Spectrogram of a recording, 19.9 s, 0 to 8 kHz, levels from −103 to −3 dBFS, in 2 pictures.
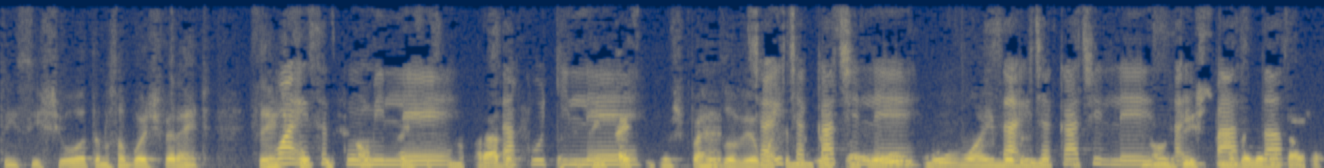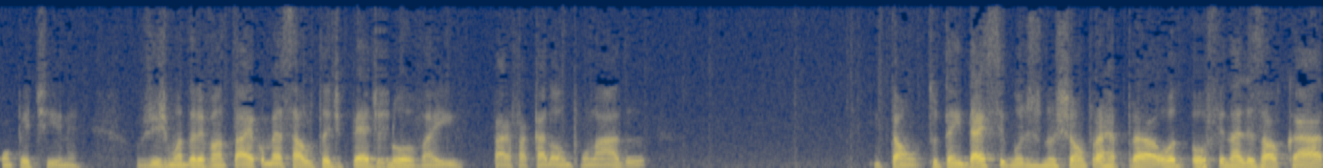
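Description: The speech carries a rough, grainy texture from start to finish, with noise filling the gaps between harmonics, which is likely low-delay AAC compression (AAC-ELD) at a rate around 32 kbps. On a spectrogram the harmonic stripes look blurred and speckled, and the band-limited audio shows nothing above 8 kHz.

From 2.3 to 3.64 s, 4.15 to 5.06 s, 5.94 to 6.52 s, 6.82 to 7.07 s, 7.73 to 8.14 s, 8.51 to 9.2 s and 9.36 to 9.96 s, the speech dips by roughly 15 to 30 dB. The deepest dip, near 30 dB, comes around 6.8 to 7.1 s. This is likely speech suppressed in double talk: the echo canceller could not tell the talker from the far-end echo during overlap and turned both down. In the waveform the envelope pinches abruptly, and the spectrogram thins or goes dark in patches.

AAC frame loss with concealment appears at 5.33 s (60 ms), 8.78 s (30 ms), 12.77 s (60 ms), 16.46 s (30 ms) and 18.92 s (30 ms), which fits one or two lost frames of about 30 ms each. 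The decoder patched each gap from the previous spectrum, so each one sounds like a brief smeared, noisy or phasey patch. On a spectrogram it shows as a short, smudged, horizontally stretched block.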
